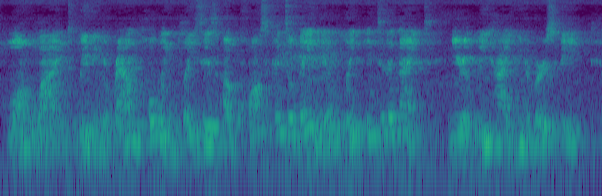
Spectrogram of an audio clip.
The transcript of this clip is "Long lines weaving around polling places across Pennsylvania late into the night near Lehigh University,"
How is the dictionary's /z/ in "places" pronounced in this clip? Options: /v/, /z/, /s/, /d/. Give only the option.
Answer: /z/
